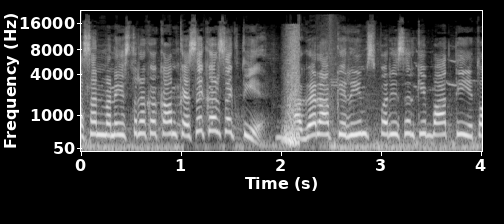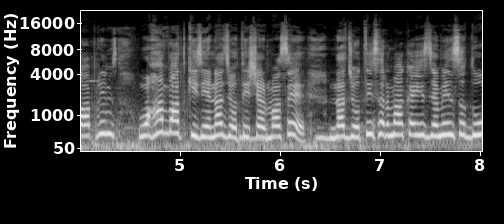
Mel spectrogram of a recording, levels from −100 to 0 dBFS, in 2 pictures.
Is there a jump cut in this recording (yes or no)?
yes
